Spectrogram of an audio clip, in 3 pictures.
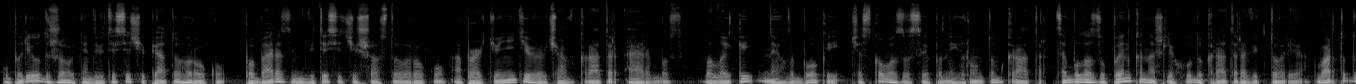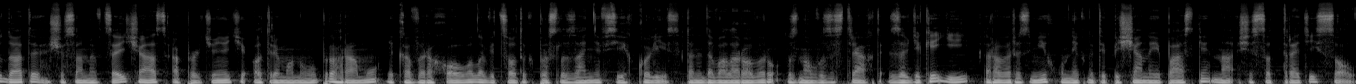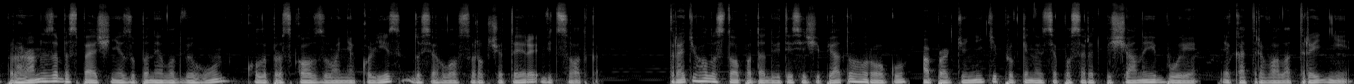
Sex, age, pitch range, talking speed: male, 20-39, 85-100 Hz, 120 wpm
